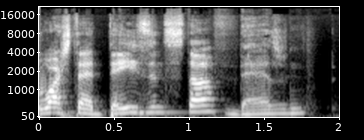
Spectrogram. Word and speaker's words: DAZN: that da and stuff Daz n it's the Zone hey but I understand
